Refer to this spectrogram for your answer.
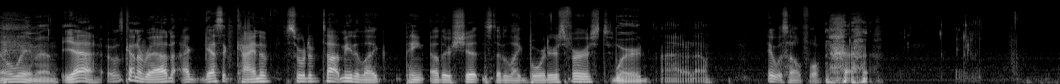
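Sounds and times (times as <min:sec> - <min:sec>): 
speech: 0:00.2 - 0:08.9
person sipping beer: 0:09.0 - 0:10.4
soft wet mouth and swallowing noises: 0:09.0 - 0:10.6.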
